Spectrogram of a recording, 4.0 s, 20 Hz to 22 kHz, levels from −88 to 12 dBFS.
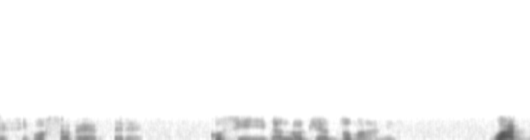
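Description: Throughout the recording the speech has passed through a G.729 codec, which fits the G.729A variant at around 8 kbit/s. Instead of sending the waveform, the codec rebuilds each 10 ms frame from a vocal tract filter, a pitch predictor and a few pulses, over a telephone line band of about 250 Hz to 3.5 kHz. Nothing above 3.7 kHz survives, so the speech sounds narrow and muffled, with a plainly audible rough, synthetic edge.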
